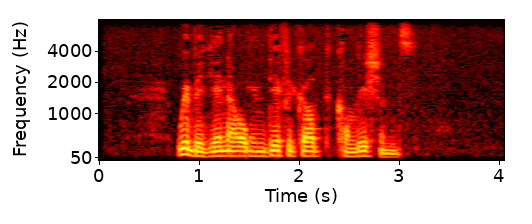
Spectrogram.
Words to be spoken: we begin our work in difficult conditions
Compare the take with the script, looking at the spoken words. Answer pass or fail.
fail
